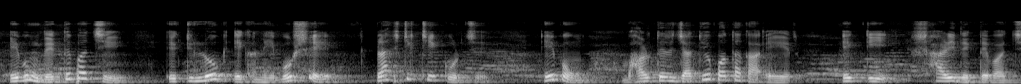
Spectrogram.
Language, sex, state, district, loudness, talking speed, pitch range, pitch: Bengali, male, West Bengal, Malda, -18 LUFS, 110 wpm, 125-205 Hz, 155 Hz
